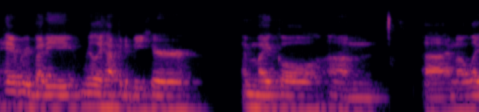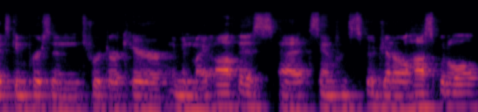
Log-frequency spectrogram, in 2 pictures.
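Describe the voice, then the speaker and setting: A man's somewhat breathy voice at medium pitch comes through with monotone, flat intonation and audible room echo. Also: moderate pace. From New York. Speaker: physician and researcher. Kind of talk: lecture. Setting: video call from office.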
